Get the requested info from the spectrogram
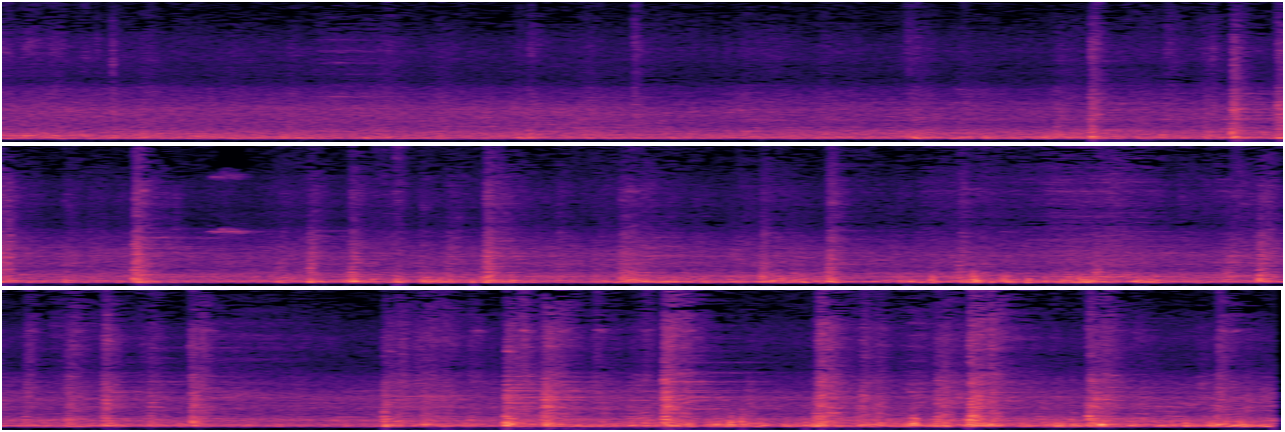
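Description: Passenger train rolling out of a station, with a steady rumble of wheels on rails and clickety-clack over rail joints and points. The clacks start a few seconds in and come faster and louder near the end as the train picks up speed.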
